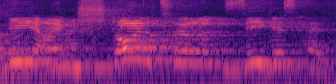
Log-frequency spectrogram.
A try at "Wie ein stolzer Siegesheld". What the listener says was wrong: Yes. And you see, when you isolate it, it's not so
